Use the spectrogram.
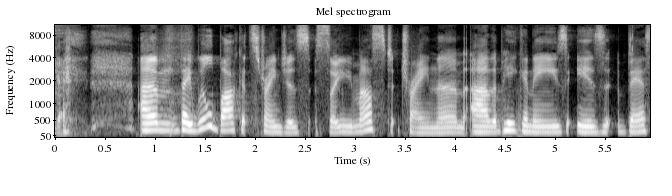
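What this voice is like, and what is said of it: Put-on posh accent. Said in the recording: “I don't know where this voice is coming from ... I can't do a Chinese accent very well, so I'm just going to go ... posh.”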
